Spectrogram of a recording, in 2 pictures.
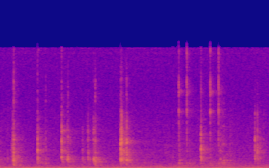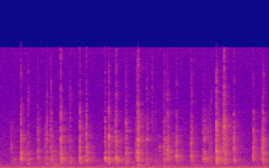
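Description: Computer keyboard being typed on: irregular runs of keystroke clicks over a steady low hum.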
